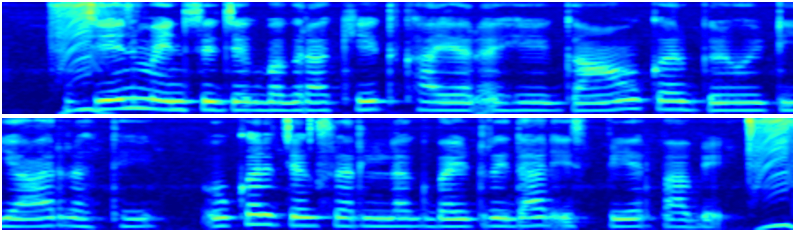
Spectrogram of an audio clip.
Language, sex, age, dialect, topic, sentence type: Chhattisgarhi, female, 25-30, Northern/Bhandar, agriculture, statement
